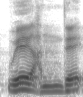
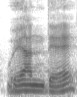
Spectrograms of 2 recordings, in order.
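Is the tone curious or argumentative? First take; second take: argumentative; curious. First: It sounds like a protesting, argumentative challenge. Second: It sounds like a curious, genuine question.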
